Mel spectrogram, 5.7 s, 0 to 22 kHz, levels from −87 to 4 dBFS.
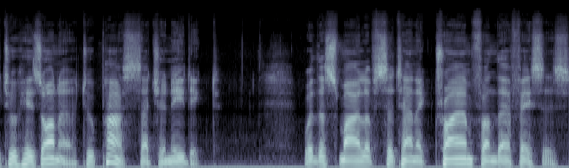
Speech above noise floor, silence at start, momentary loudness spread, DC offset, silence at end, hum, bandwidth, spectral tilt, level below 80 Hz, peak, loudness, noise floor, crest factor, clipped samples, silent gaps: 30 dB; 0 s; 7 LU; 2%; 0 s; none; 14.5 kHz; -5 dB/octave; -42 dBFS; -2 dBFS; -19 LUFS; -49 dBFS; 16 dB; under 0.1%; none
